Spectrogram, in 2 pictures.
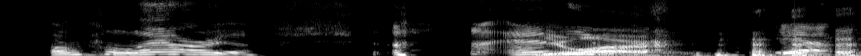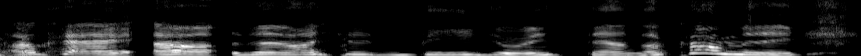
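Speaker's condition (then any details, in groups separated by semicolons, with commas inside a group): Cerebral palsy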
